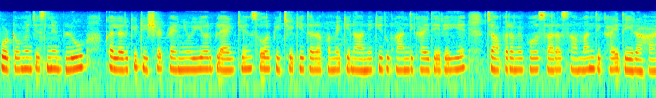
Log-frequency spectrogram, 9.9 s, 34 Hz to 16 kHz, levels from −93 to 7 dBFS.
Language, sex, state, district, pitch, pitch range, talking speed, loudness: Hindi, female, Chhattisgarh, Bilaspur, 210 Hz, 205-220 Hz, 205 wpm, -17 LUFS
